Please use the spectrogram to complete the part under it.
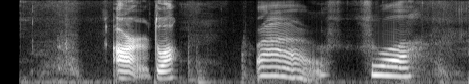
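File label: "er3duo5", Mandarin Chinese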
